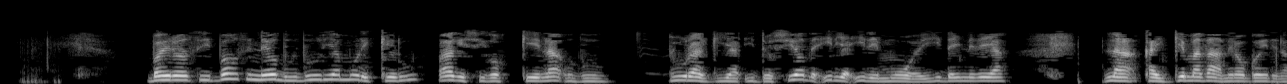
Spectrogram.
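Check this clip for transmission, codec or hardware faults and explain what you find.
There are two codec faults: heavy compression across the whole clip, plus two brief pre-echoes near the end.

MP3 compression: throughout, nothing survives above 5 kHz and the speech sounds watery and swirly. This is likely a starved MP3 encoder, one that points to a bitrate of around 17 kbps, chopping treble and switching weak frequency lines on and off.

Pre-echo: at 11.44 s, and again from 11.72 to 11.75 s, short hisses of about 17 and 28 ms precede attacks. The block's quantisation noise spills into the quiet moment before each onset, so the attacks sound smeared.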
